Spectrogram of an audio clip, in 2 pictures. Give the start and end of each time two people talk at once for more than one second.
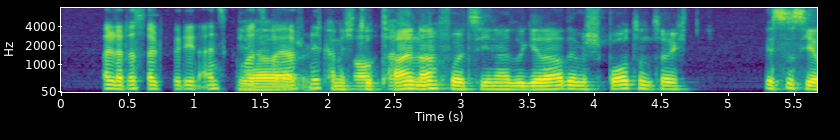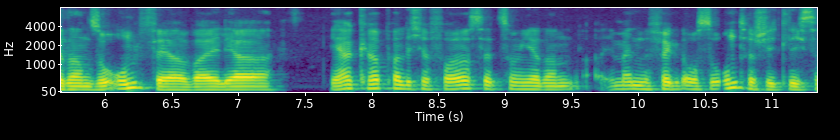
1.3-2.9

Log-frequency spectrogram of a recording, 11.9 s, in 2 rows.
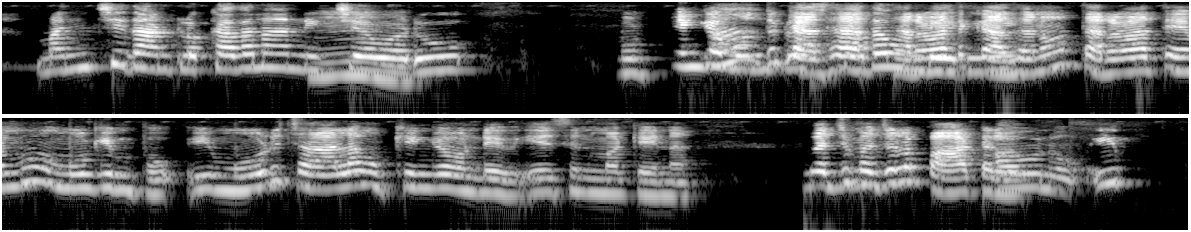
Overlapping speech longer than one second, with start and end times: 3.6-5.0

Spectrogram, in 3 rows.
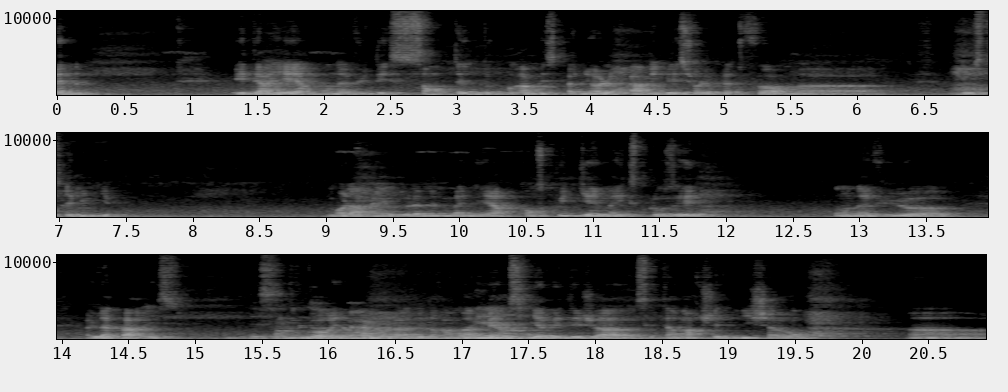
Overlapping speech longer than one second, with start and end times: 15.8-17.4

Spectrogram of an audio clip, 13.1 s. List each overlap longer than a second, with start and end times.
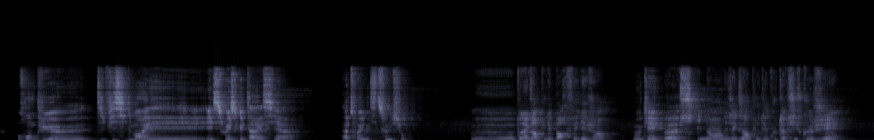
none

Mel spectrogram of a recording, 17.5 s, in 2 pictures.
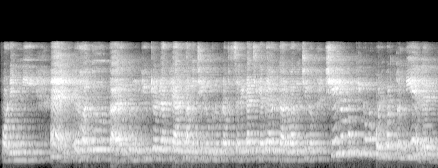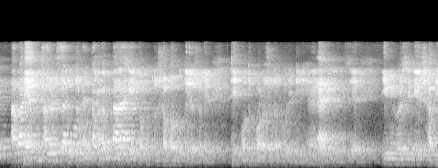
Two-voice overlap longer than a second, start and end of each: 9.2-11.4

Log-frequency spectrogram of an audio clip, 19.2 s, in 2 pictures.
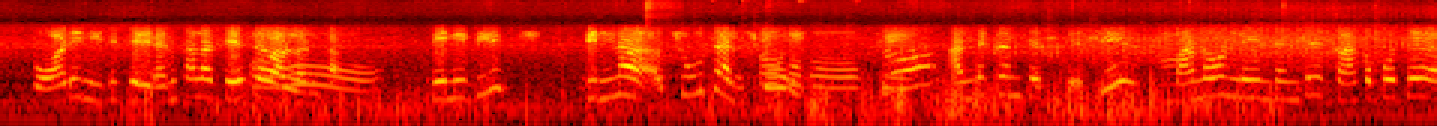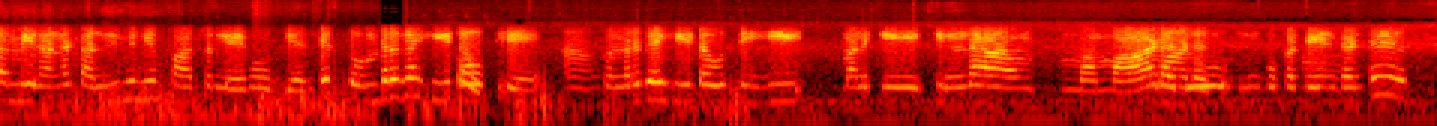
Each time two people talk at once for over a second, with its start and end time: none

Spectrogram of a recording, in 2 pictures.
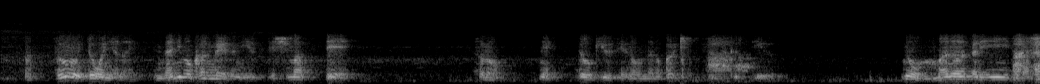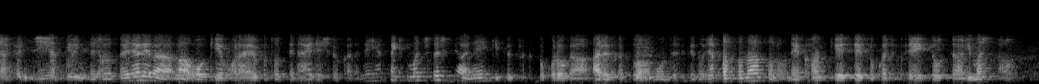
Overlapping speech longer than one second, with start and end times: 10.1-11.5

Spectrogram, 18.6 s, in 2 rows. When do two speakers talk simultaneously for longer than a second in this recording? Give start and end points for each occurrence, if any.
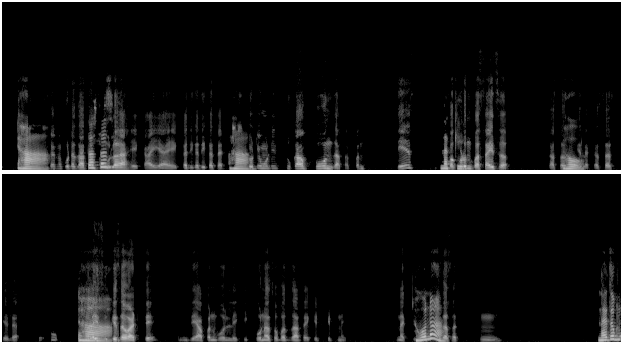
none

